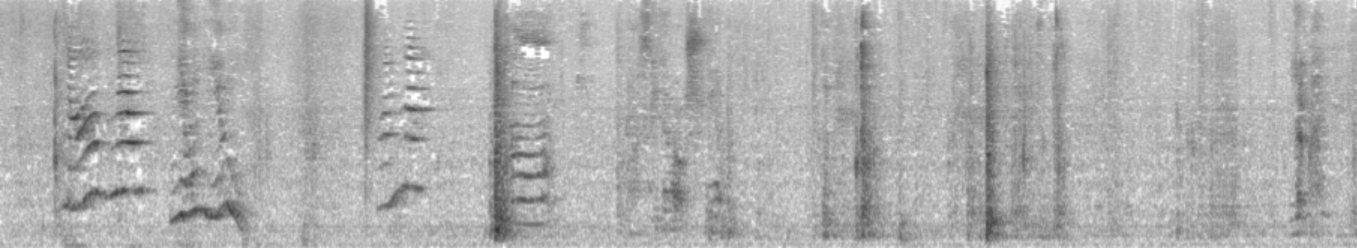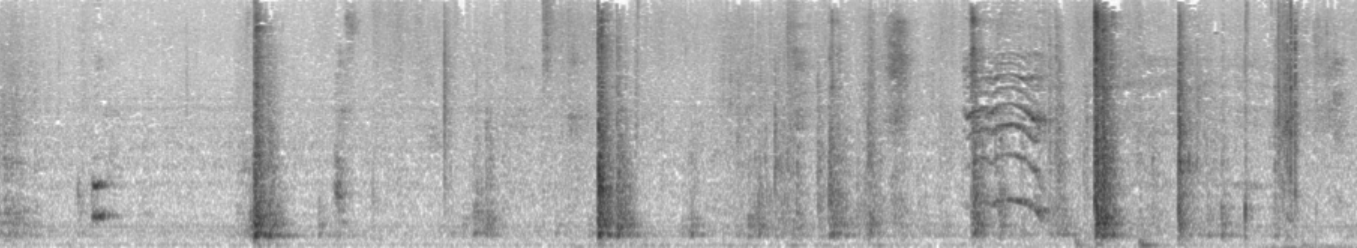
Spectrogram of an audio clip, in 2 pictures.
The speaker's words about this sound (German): Ist da noch die Katze drin? Nee. Katze? Wo ist die? Nee, nein. Wo ist die Katze? Hol die mal da raus.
